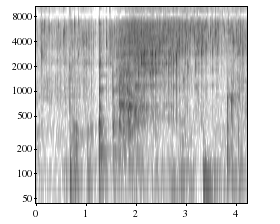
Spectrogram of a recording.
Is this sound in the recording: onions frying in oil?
yes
